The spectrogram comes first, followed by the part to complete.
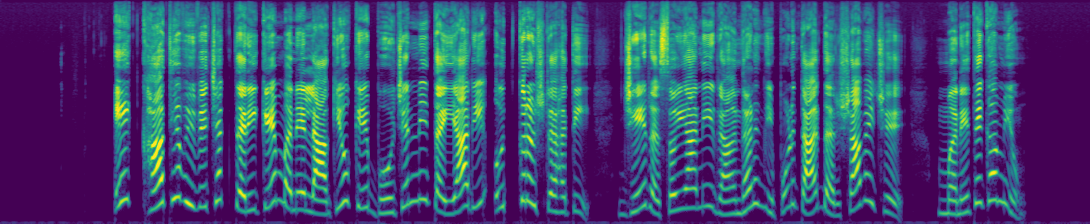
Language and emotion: Gujarati, happy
